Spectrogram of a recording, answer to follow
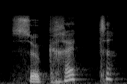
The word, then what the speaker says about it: secrète: Okay, so I tend to insist a little bit on it just to make you hear the difference between the masculine. Secret, secrète. Okay, so you're pronouncing the T.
